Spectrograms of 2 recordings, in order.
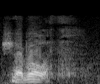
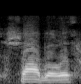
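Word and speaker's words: Shibboleth: If he said no, then they would say to him, say now, Shabboleth. But he said Sibboleth, for he could not pronounce it correctly.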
